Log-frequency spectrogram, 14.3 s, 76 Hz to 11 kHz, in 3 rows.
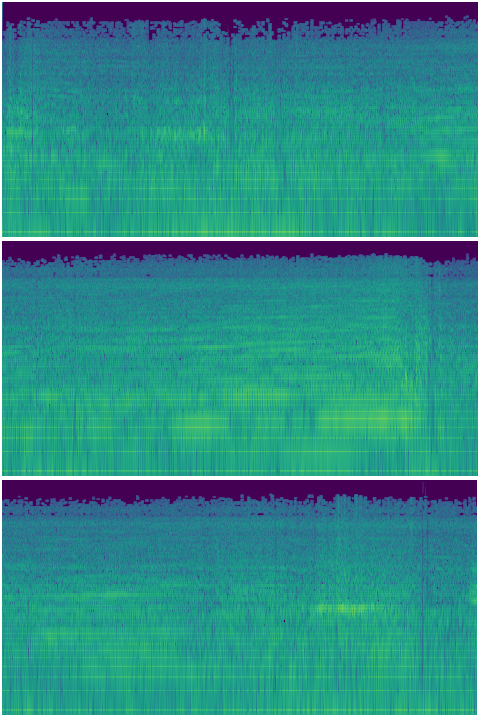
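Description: Suzuki Carry DA63T kei truck's 660 cc three-cylinder engine, heard from inside the cabin, pulling hard under acceleration with its pitch climbing steadily. About nine seconds in the pitch drops with a gear change, then climbs again, over steady road and tyre rumble.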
